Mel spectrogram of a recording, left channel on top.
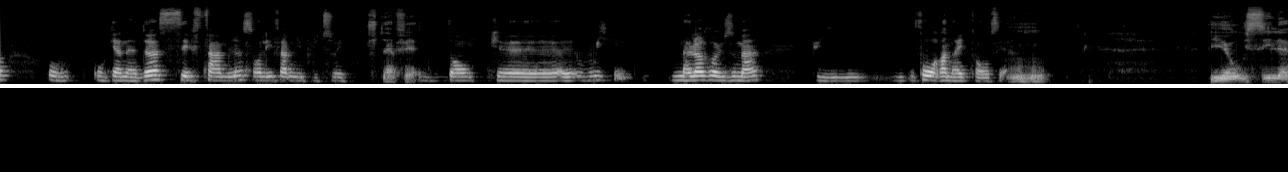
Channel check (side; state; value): right; silent; 60 dB below the other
